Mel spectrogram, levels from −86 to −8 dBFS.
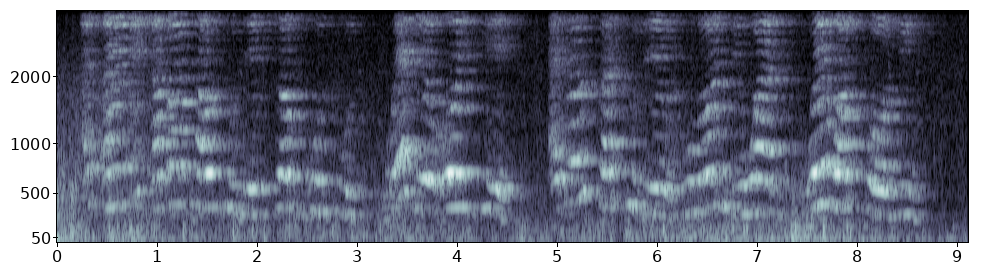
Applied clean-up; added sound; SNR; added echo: none; Thunder; 12 dB; reverberation time 0.7 s.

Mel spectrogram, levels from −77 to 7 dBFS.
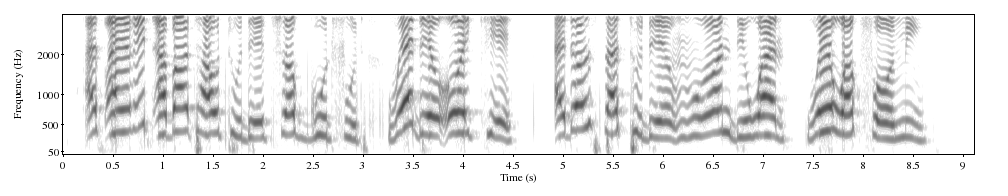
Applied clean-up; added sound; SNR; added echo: none; none; none; none.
